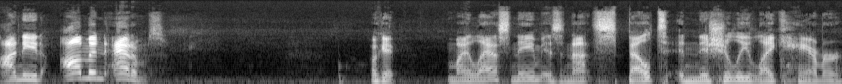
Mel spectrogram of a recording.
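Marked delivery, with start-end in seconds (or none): 0.0-1.6 put-on speech impediment, man's voice, pitched higher. Acting out a man who calls a name and says Armin for airman, imitating his speech impediment. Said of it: "a gentleman who has a speech impediment".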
